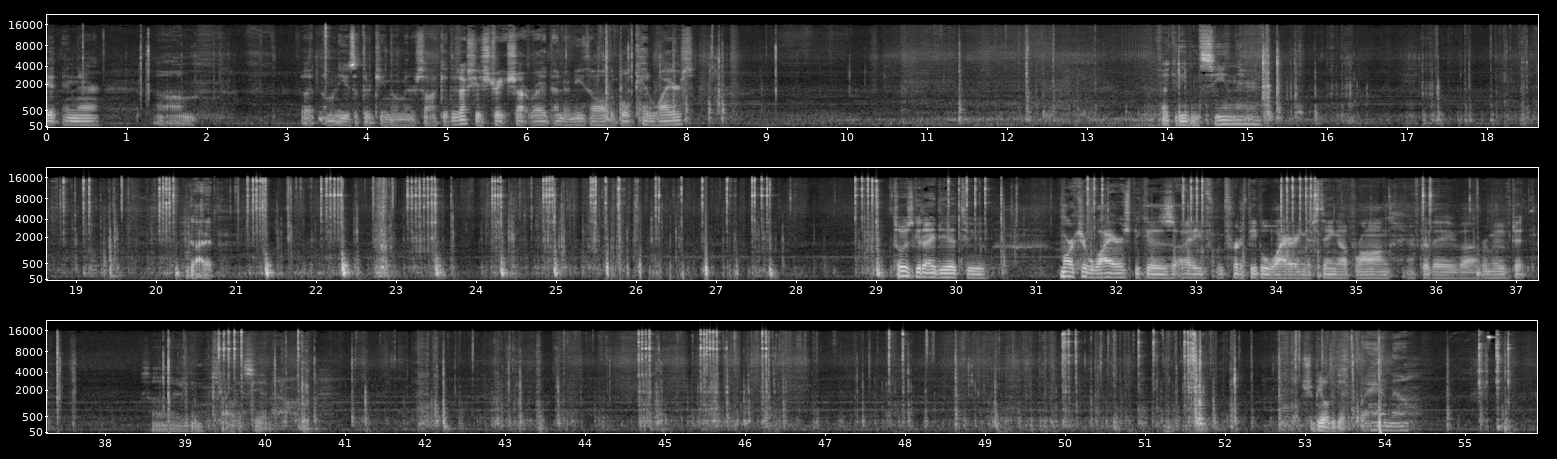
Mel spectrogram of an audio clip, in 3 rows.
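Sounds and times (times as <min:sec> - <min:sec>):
socket ratchet clicking: 0:20.0 - 0:20.3, 0:21.0 - 0:27.9, 0:28.7 - 0:29.1, 0:32.8 - 0:33.2, 0:34.0 - 0:34.6
socket wrench clicking: 0:22.0 - 0:22.4, 0:28.7 - 0:29.1, 0:34.0 - 0:34.5.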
